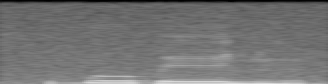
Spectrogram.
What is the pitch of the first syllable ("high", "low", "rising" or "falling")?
low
